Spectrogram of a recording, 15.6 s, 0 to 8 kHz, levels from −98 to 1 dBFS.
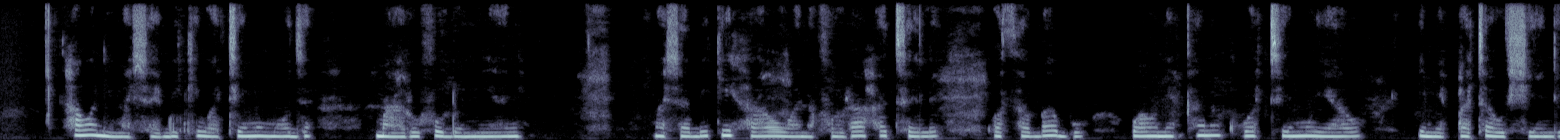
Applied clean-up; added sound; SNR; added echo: none; none; none; none.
